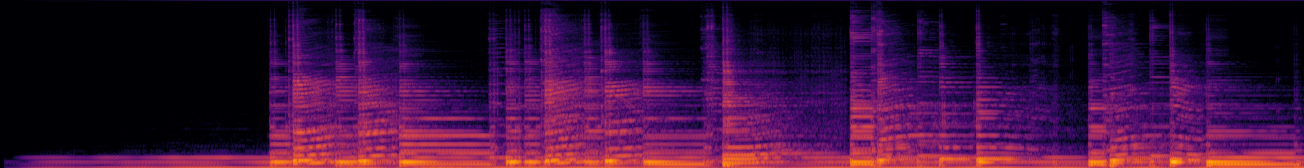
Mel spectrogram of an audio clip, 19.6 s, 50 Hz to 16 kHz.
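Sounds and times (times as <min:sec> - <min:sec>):
country guitar: 0:04.0 - 0:19.5.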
